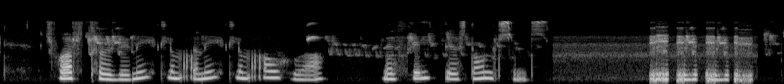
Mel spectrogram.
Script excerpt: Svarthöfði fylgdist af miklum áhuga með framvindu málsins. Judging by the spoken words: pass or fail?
fail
